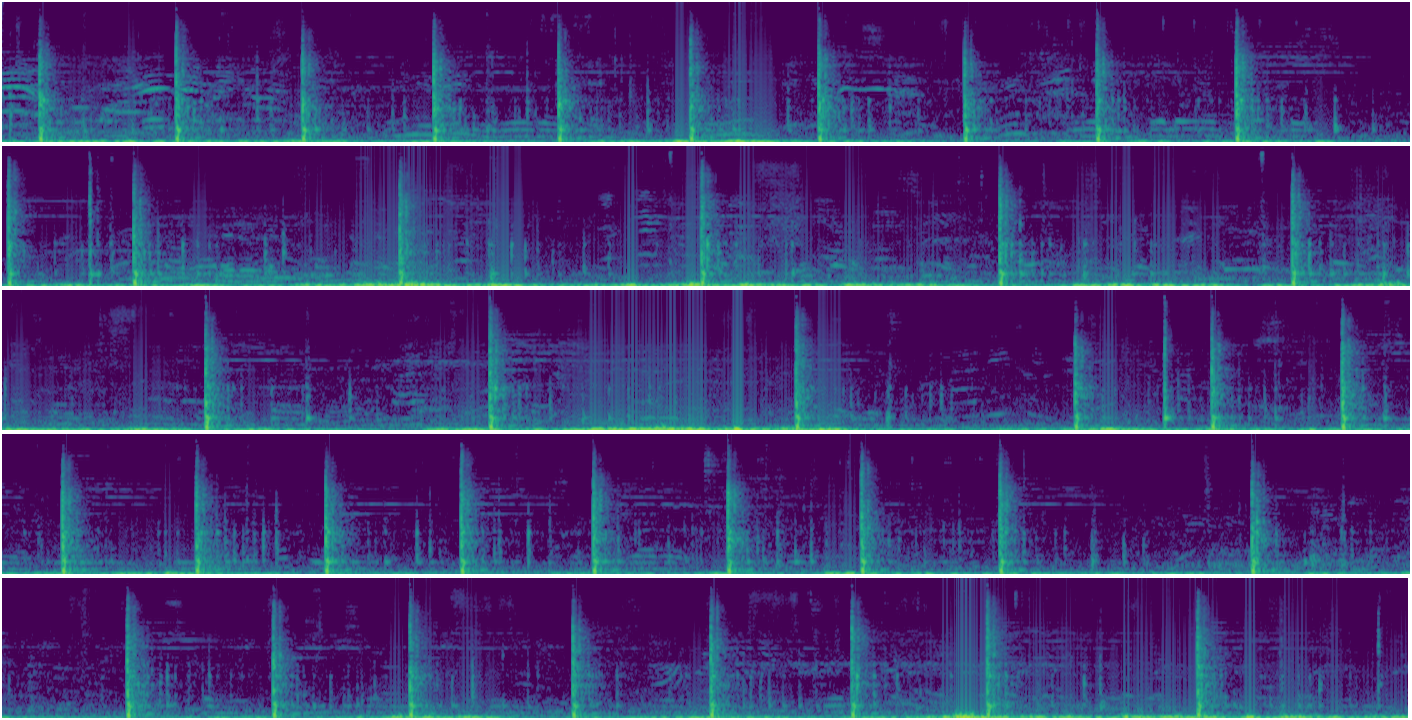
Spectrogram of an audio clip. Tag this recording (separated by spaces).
ball basket sport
